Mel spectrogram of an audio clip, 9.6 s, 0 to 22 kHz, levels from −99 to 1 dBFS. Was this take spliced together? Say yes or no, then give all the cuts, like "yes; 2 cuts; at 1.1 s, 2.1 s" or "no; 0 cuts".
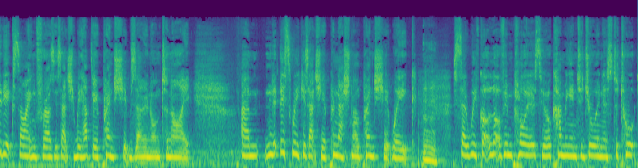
no; 0 cuts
